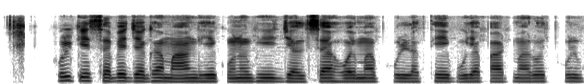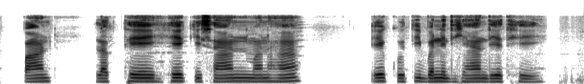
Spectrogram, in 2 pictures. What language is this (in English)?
Chhattisgarhi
